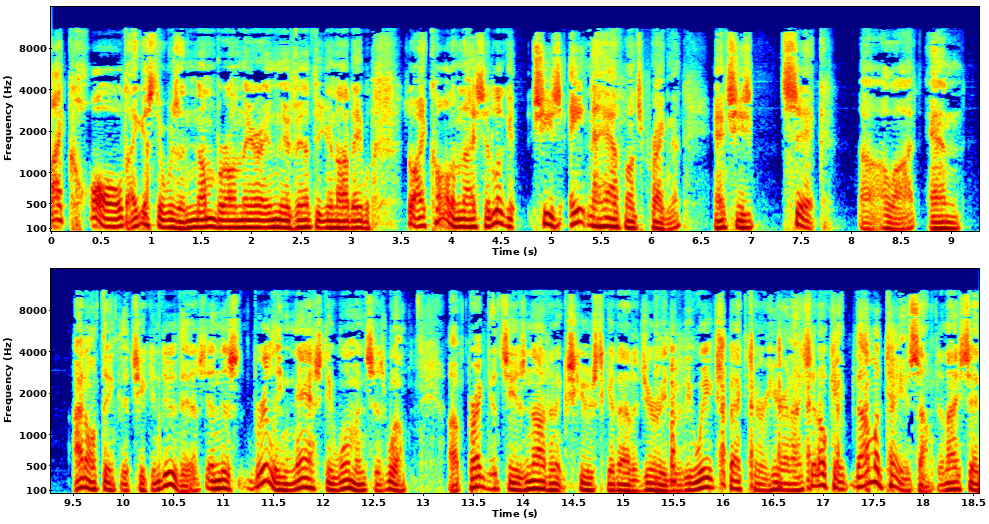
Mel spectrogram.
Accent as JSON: {"language": "English", "region": "Tennessee", "country": "United States", "tie": "born or raised there", "said": "lived as a little girl in New Memphis. And it was depressing because there are towns, like the town I grew up in Tennessee"}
